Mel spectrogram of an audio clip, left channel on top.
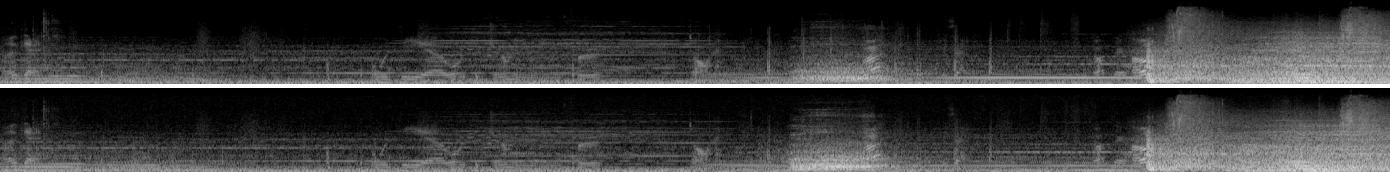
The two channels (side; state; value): both; normal; correlation 0.45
